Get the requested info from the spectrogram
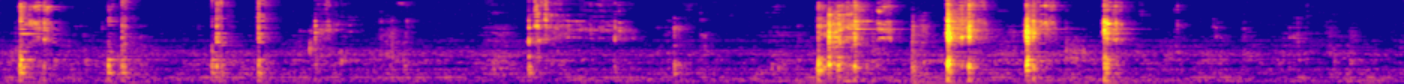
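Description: A metal spoon clinking and scraping against a stainless steel plate: a few single clinks in the first two seconds, then a quicker run of louder clinks from about five and a half to seven and a half seconds in.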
